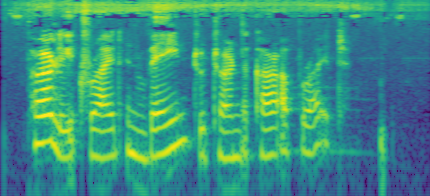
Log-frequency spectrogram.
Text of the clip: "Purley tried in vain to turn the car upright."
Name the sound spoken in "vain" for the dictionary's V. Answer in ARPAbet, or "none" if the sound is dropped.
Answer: V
